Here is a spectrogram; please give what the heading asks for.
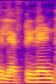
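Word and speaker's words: Lieutenant: बेटा इस स्पेलिंग को ध्यान रखिएगा, 9 नंबर पर जो स्पेलिंग है, ल्यूटिनेंट लिखते हैं, बोलते लेफ्टिनेंट है, लेकिन आपको ये चीज़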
